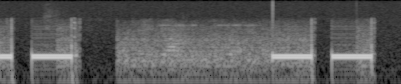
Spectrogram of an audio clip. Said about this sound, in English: Your phone's ringing. Pick it up.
